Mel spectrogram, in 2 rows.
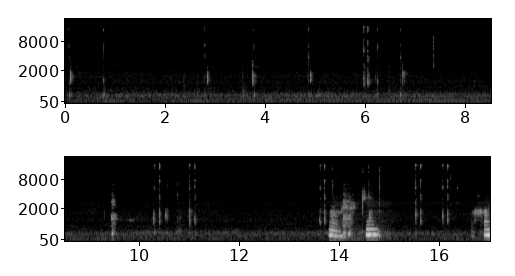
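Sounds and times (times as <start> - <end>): computer mouse clicks: 0.0 - 0.9, 2.7 - 3.0, 4.8 - 5.0, 6.0 - 7.5, 10.3 - 11.3, 13.6 - 13.9, 15.5 - 16.5.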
